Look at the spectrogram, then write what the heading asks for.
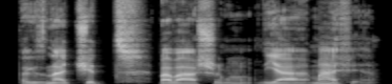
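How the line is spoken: Slow. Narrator (Russian): медленно начал Сильвио

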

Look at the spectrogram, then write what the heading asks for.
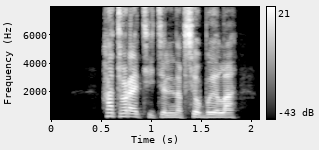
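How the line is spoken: Angry grumbling. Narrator (Russian): бухтела Антонина Александровна, сердито

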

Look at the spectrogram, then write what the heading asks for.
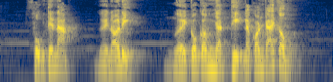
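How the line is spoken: Loud shouted question. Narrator (Vietnamese): Lão lớn tiếng quát hỏi

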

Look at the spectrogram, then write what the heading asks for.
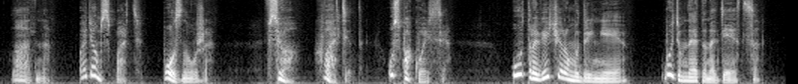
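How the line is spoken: Quiet and tender. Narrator (Russian): Паша проговорил тихо и ласково

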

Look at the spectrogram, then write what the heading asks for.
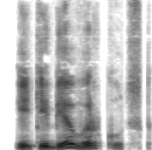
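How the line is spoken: Stern. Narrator (Russian): строго сказал офицер

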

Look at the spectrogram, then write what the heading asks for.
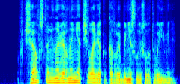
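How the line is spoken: Calm reply. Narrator (Russian): ответила она спокойно

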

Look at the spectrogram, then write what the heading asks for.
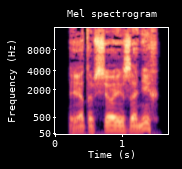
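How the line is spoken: Hoarse question. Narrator (Russian): сипло спросил человек

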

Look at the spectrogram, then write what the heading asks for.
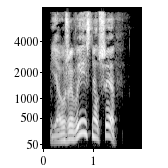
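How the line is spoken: Pleased voice. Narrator (Russian): довольным голосом ответил Поттинг

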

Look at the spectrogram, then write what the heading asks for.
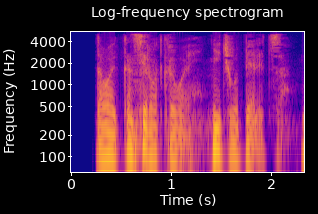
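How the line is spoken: Muttered. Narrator (Russian): буркнул сталкер

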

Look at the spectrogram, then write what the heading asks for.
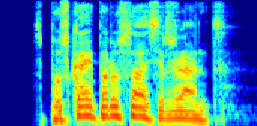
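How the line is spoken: Navigator barking. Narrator (Russian): рявкнул штурман

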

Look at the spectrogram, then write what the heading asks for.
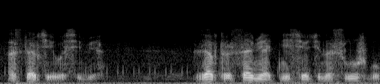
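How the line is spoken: Grumbled. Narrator (Russian): пробурчал он

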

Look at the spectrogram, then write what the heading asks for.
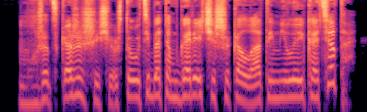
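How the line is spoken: Snorting. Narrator (Russian): Фыркнул я

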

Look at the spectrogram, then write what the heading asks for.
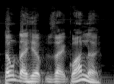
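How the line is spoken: Smiling. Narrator (Vietnamese): Đinh Phượng mỉm cười

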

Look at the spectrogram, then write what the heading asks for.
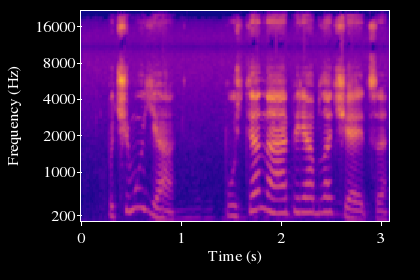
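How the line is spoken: Exclaimed. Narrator (Russian): воскликнула Капустняк

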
